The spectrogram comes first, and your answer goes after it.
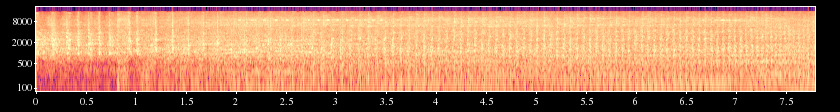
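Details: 1986 Honda Goldwing GL1200 SE-I fuel-injected, first start after electric fuel pump fitted: choppy, lopsided idle; pipe test shows two cold pipes, only running on two cylinders; stuck injector suspected, not confirmed.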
